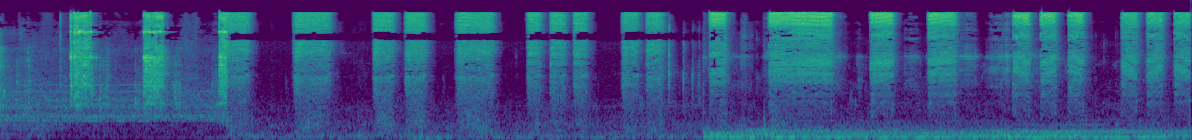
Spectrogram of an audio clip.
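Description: Aerosol spray paint can spraying metal go-kart brackets in many short hissing bursts, one after another. A steady low rumble joins them about seven seconds in.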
